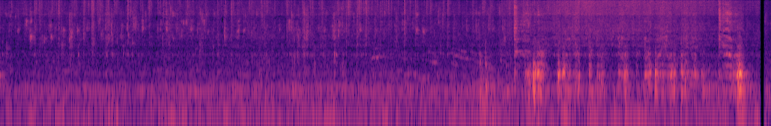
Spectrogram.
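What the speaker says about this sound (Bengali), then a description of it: "তেল দিয়ে দিলাম, পেঁয়াজ কুচি," Chopped onion hitting hot oil in a pan for a prawn and vegetable curry, a continuous hiss that swells louder and brighter partway through, with faint clatter and no talking.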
